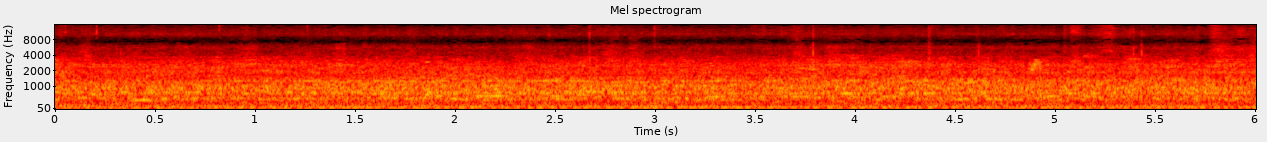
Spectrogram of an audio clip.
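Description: Leyland Titan PD2 double-decker bus's six-cylinder diesel engine running steadily as the bus drives along, heard from on board with road noise, at an even level throughout.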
